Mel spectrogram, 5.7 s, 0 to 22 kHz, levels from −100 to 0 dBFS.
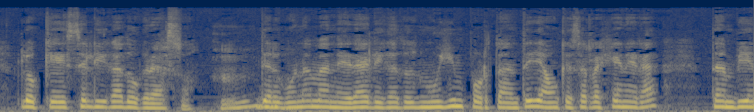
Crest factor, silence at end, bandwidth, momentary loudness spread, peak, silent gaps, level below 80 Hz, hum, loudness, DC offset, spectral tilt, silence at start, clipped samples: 14 dB; 0 s; 16 kHz; 8 LU; -10 dBFS; none; -48 dBFS; none; -26 LUFS; under 0.1%; -6.5 dB/octave; 0 s; under 0.1%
